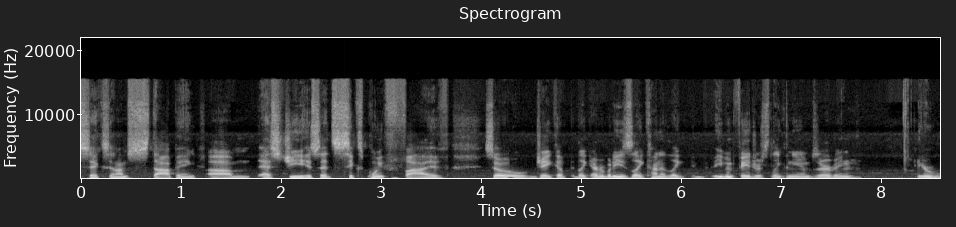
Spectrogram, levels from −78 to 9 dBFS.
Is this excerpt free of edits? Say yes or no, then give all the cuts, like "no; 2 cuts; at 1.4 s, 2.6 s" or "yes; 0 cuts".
no; 1 cut; at 1.2 s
